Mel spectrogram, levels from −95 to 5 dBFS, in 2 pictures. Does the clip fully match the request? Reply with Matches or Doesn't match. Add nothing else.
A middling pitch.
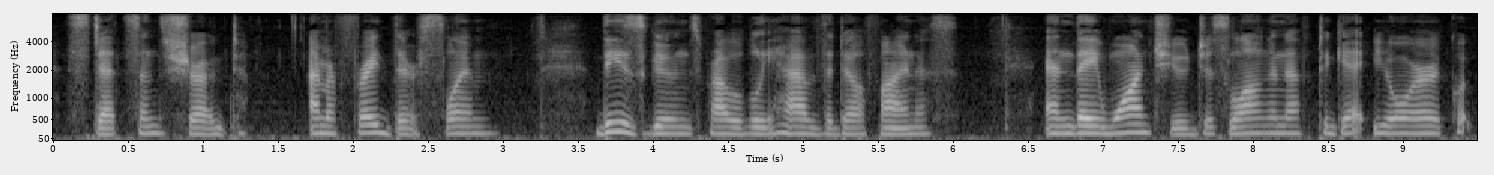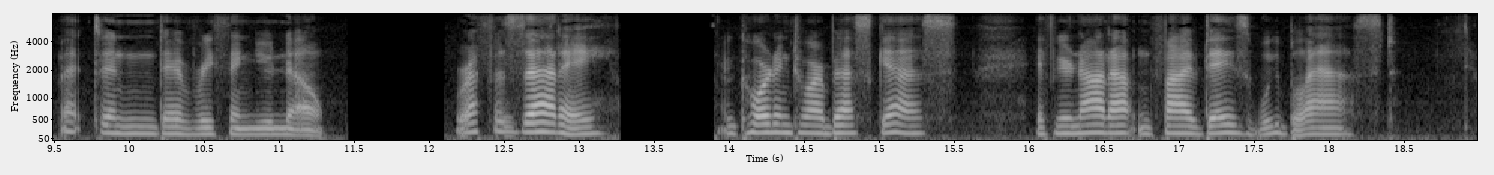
Matches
